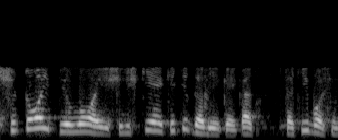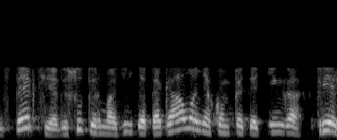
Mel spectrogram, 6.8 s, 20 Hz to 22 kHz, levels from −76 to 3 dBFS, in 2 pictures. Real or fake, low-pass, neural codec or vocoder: real; 3.6 kHz; none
